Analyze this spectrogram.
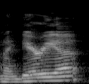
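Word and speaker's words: Cnidaria: going to talk about Nigeria the sea is silent um and you're going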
